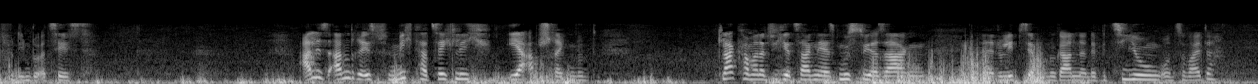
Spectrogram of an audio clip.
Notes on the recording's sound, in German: Aus privaten Sprachnachrichten wird nun ernst - aus dem Smartphone in die Öffentlichkeit!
